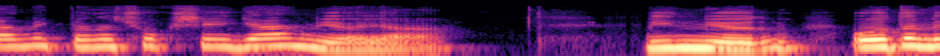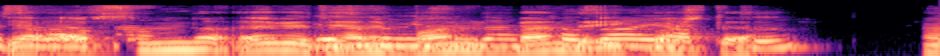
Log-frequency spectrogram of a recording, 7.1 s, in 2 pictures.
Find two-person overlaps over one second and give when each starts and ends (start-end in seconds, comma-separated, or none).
4.7-6.5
